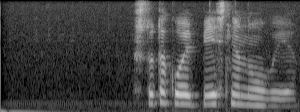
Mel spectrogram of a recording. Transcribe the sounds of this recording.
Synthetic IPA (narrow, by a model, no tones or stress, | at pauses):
ʂt̪ɔt̪akɔjɐpʲesʲnʲɐnɔvɨjɛ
